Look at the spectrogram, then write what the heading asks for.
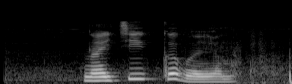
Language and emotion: Russian, neutral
